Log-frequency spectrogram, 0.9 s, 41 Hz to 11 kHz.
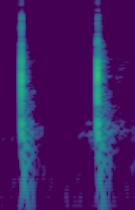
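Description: Two sharp taps on a spot of bluestone in a quarry bed give short, bright clicks centred around 1.5 kHz that die out almost at once. The stone sounds tight, meaning the layer is solidly bonded.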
